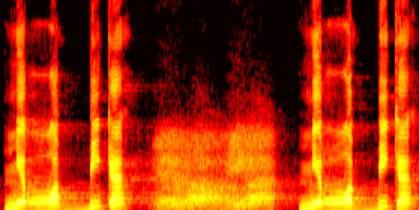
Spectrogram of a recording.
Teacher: اب یہ جو غنہ, یہ جو ادغام ہے نون ساکن کے بعد را ہے, را حروف یرملون میں سے, لہذا یہاں ادغام تو ہوگا مگر بلا غنہ ہوگا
